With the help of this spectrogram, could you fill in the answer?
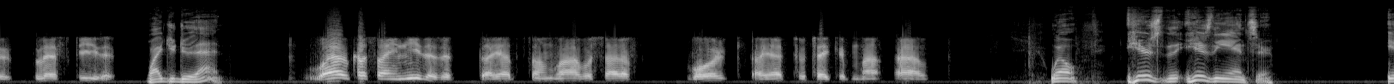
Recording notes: Financial planning call-in show.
